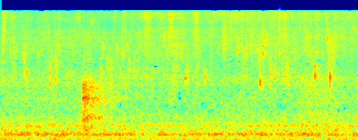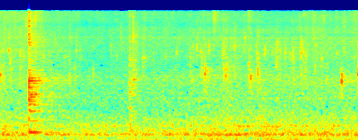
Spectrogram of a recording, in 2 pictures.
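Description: Breaded fish cutlets sizzling and crackling as they fry in hot oil in a steel pan, while a metal slotted spoon lifts them out. Two sharper metal clinks, about a second in and just before four seconds, over a steady low hum.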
